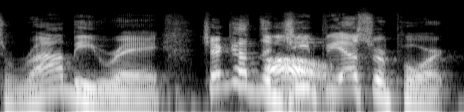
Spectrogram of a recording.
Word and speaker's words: Robbie Ray: r oh close uh it rhymes with gray it's robbie ray check out the gps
